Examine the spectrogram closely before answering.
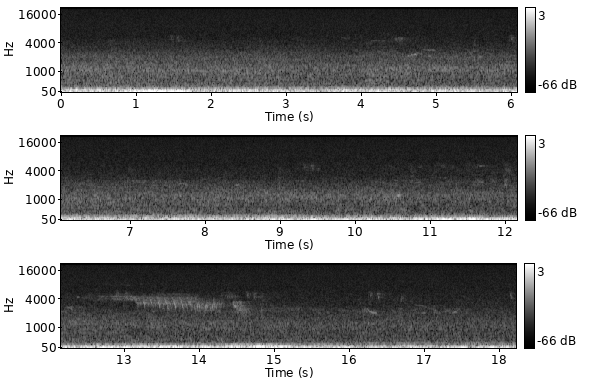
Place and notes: friedhof, binaural, listen with headphones! - friedhof, binaural
binaural, listen with headphones, friedhof niederlinxweiler, st.wendel cemetary, cemetiero, saarland, vögel, auto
